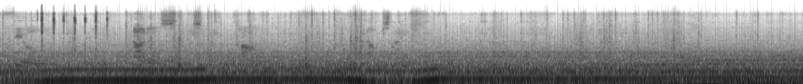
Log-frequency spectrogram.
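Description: Car cabin noise on the move: a steady low engine and road drone, its engine note stepping up and down a few times. A quick run of faint clicks about half a second in.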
